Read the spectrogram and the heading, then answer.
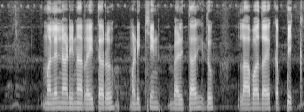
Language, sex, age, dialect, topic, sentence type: Kannada, male, 25-30, Dharwad Kannada, agriculture, statement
